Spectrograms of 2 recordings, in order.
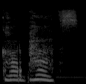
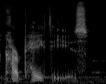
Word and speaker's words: Carpaths: But when we came to the village of Carpaths, we fell under the gaze of the vampire lord, who destroyed my family. So that's how you pronounce it. I always thought it was Carpathes.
